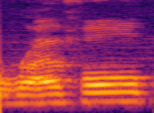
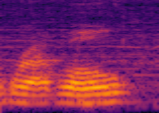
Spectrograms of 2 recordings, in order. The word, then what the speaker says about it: Revel: Well, it's the Revel, but I've never pronounced it as the Revel. I've always called it the Rebel.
